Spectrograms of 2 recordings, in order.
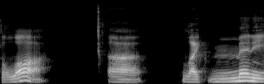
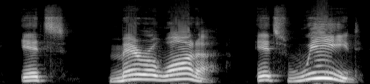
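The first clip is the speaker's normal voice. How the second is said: very loud shout with the word "weed" stretched long; 6 semitones higher, 8 dB louder than usual. Telling a story about a friend's dad who suddenly started shouting: retelling a shout. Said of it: "his dad started shouting".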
